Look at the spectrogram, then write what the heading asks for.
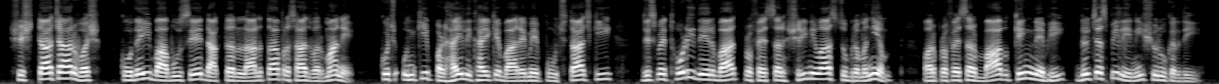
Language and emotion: Hindi, neutral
